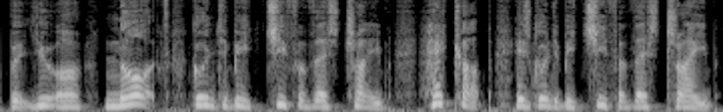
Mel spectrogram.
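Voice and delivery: put-on high, loud defiant boy voice; gasped defiance. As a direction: blurt it out bravely. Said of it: "managed to gasp out".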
